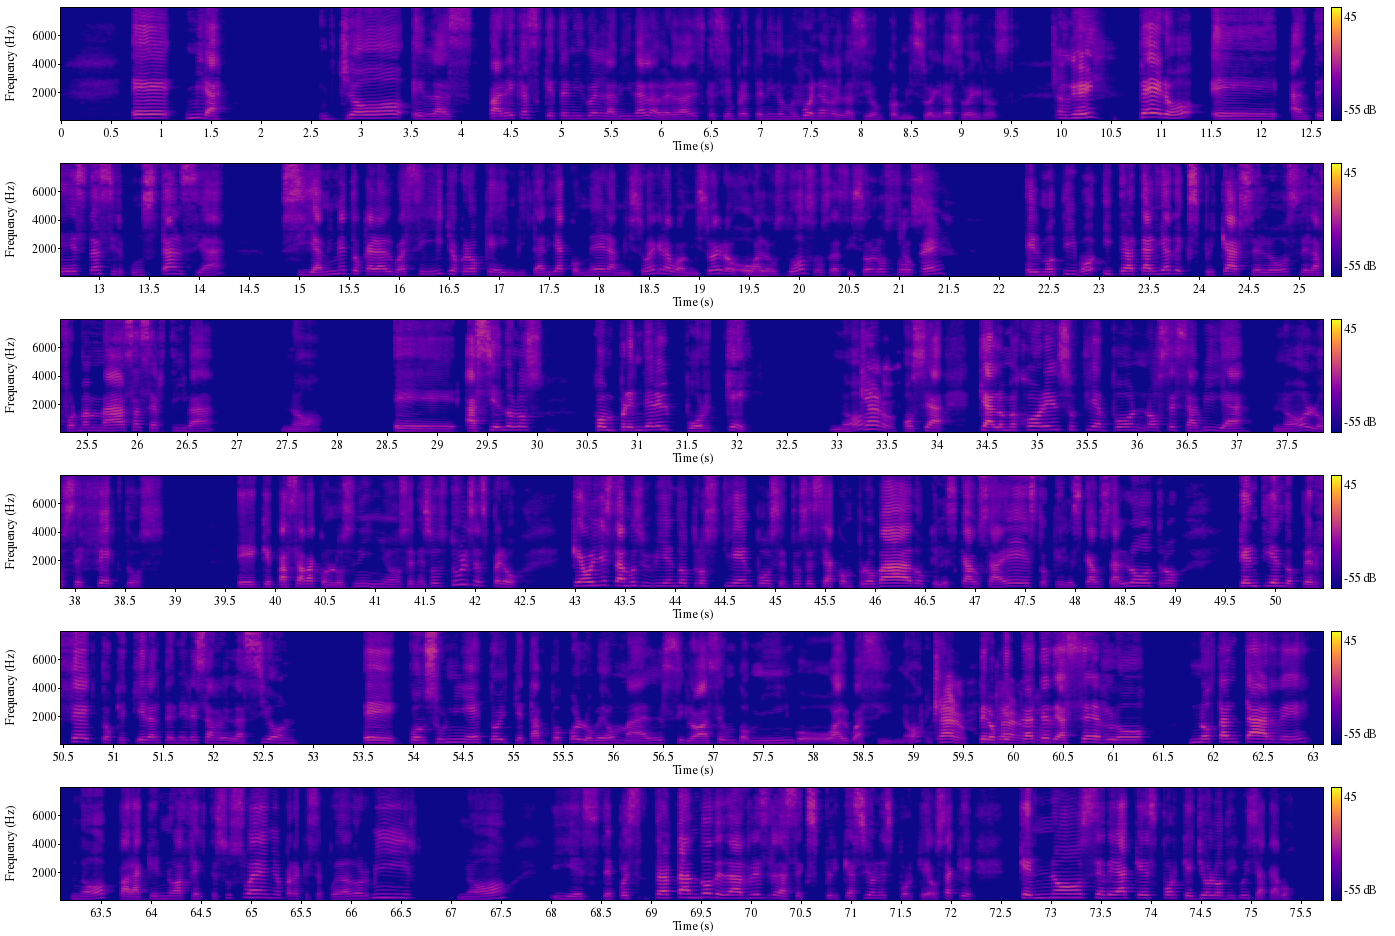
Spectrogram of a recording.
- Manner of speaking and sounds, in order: tapping
- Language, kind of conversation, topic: Spanish, podcast, ¿Cómo decides qué tradiciones seguir o dejar atrás?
